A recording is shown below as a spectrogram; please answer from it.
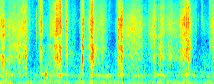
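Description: Crackling, crunching rustle of wet rockweed and beach gravel being dug through by hand, a run of irregular short crackles.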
